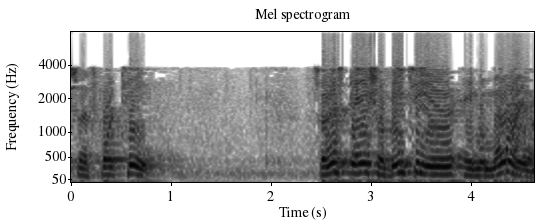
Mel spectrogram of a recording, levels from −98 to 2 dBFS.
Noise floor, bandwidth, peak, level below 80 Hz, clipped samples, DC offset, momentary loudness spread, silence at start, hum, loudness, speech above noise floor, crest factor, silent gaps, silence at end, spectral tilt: -35 dBFS; 8 kHz; 0 dBFS; -36 dBFS; 7%; under 0.1%; 5 LU; 0 s; none; -5 LUFS; 30 dB; 6 dB; none; 0 s; -7 dB/octave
